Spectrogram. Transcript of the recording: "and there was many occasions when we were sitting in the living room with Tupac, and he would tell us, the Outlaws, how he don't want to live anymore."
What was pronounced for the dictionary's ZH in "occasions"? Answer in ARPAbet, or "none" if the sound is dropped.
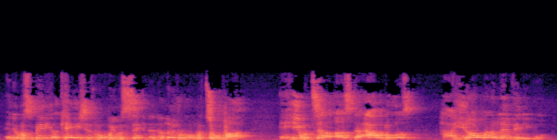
ZH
